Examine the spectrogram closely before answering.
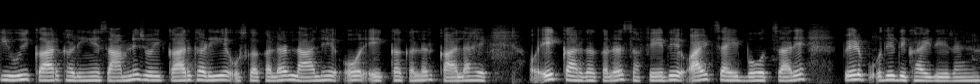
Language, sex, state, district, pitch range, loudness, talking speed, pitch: Hindi, female, Uttar Pradesh, Muzaffarnagar, 180-205 Hz, -18 LUFS, 230 wpm, 190 Hz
